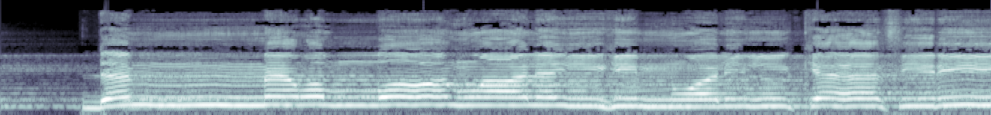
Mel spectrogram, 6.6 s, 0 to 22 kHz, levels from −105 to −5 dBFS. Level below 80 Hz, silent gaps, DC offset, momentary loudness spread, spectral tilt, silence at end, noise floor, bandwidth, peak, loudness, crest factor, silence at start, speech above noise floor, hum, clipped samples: -50 dBFS; none; under 0.1%; 5 LU; -3.5 dB/octave; 0 s; -35 dBFS; 16 kHz; 0 dBFS; -12 LUFS; 12 dB; 0 s; 23 dB; none; under 0.1%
